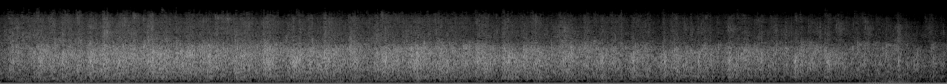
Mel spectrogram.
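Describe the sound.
An audience applauds to welcome a speaker at a Martin Luther King Day gathering, with dense, sustained clapping throughout that eases slightly toward the end.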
